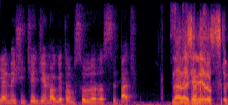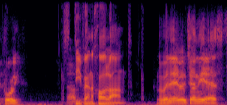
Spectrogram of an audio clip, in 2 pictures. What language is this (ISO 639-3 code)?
pol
